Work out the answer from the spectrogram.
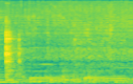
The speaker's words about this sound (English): Now it's time to start adding our fat. I turn the heat off. It is going to continue to cook for just a few minutes. So we're gonna add our butter.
